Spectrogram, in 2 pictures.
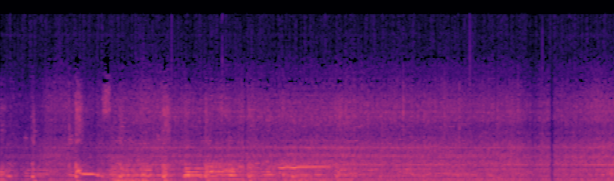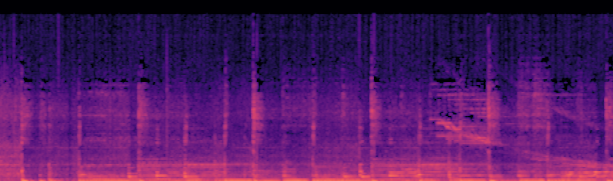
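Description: Music: a hissy passage with a few gliding tones, then about eight and a half seconds in a fuller section with a heavy bass and a repeating beat comes in.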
